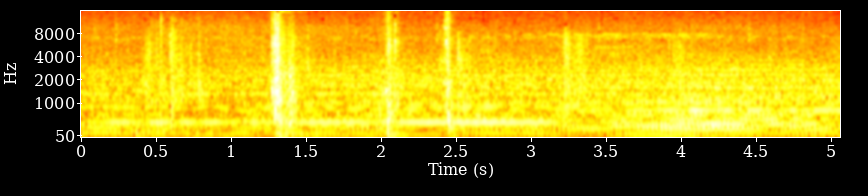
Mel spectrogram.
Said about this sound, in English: The sheriff closes the door.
